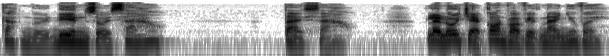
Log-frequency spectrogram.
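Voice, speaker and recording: A woman voicing a bitter young woman who accuses her relatives in quick, sharp outbursts, in an audiobook. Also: fairly low pitch, no echo, lightly acted. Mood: bitter, accusing. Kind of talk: audiobook character voice.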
